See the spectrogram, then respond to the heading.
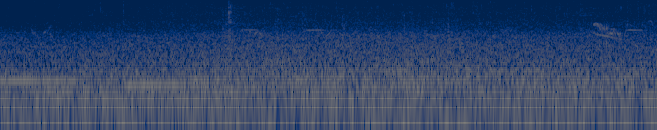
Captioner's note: birds chirping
